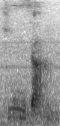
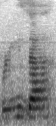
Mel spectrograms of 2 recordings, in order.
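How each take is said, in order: First: The name starts with an H sound. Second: The name starts with an R sound. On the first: "I'm Kiza. ... they pronounce the first R ... like it's H" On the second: "instead of Riza"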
